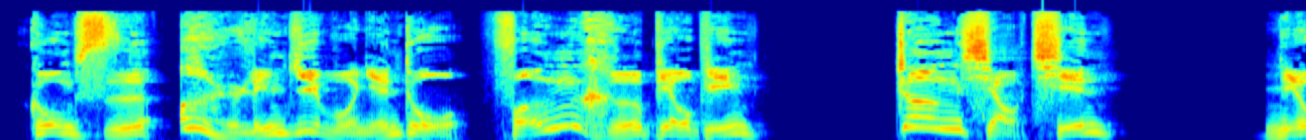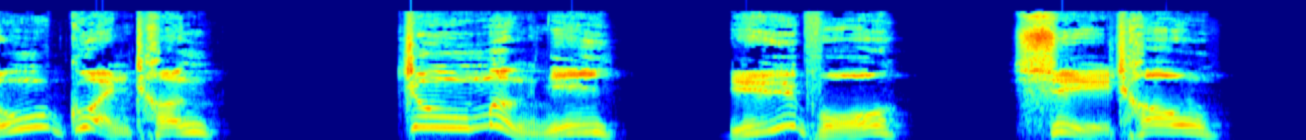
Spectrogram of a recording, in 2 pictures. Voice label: 男 颁奖, 配音; 公司2015年度颁奖词

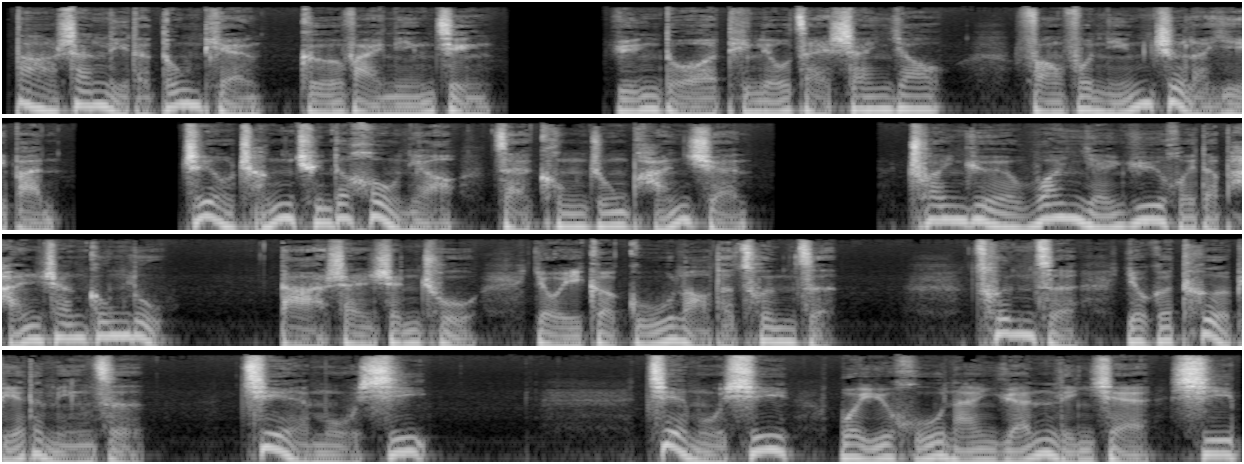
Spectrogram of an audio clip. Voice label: 男 纪录片 自然风光配音 大气 磁性 成熟 知性, 国语男声配音

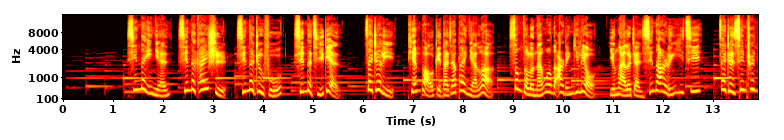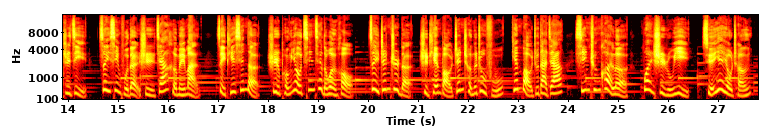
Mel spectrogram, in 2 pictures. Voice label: 女 辞旧迎新彩铃, 国语女声配音 彩铃广告

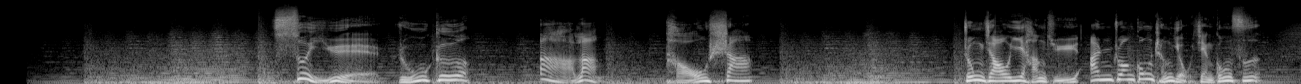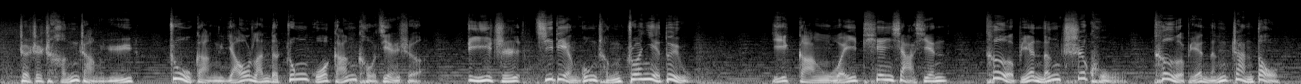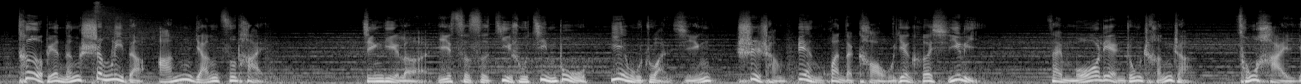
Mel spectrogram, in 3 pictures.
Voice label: 企业宣传片; 中交一航局

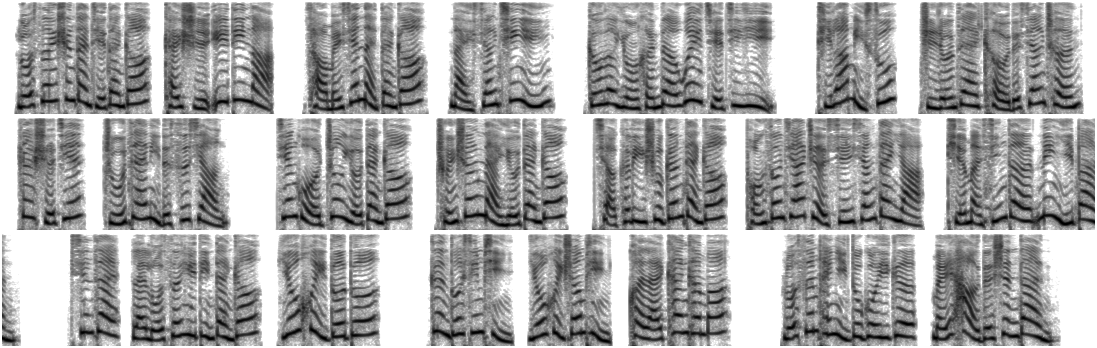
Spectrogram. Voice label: 女 广告 圣诞节, 国语女声配音; 罗森

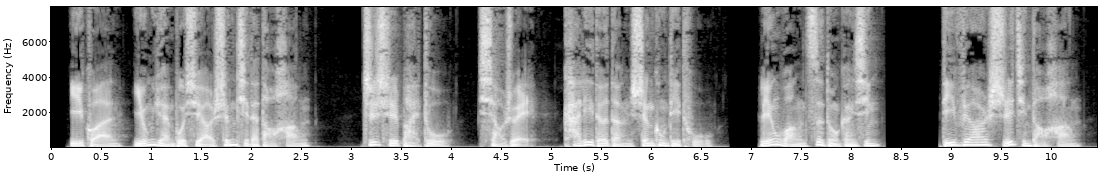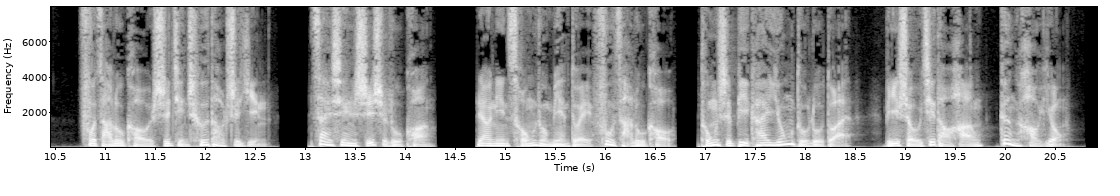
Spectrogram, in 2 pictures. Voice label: 男 产品介绍; 航睿 A800简介

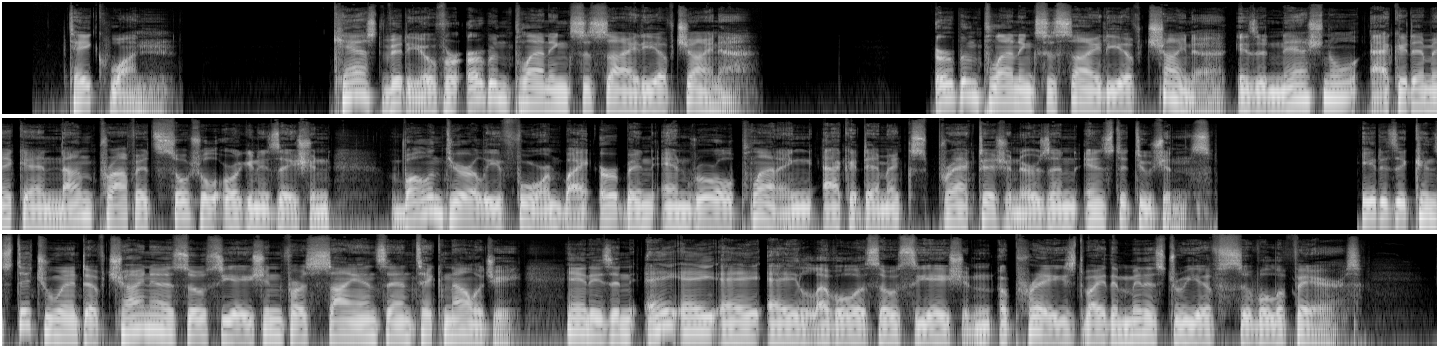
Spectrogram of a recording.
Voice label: 外籍女 Audition

